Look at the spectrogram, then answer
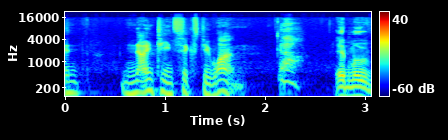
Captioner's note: gasps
